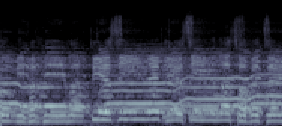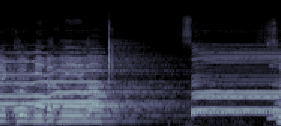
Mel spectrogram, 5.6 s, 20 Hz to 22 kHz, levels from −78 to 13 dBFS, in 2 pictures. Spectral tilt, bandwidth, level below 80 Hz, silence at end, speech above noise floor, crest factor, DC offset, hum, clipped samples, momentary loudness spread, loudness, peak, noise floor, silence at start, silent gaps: -5 dB/octave; 13 kHz; -60 dBFS; 0 s; 24 dB; 14 dB; under 0.1%; none; under 0.1%; 9 LU; -20 LUFS; -6 dBFS; -43 dBFS; 0 s; none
